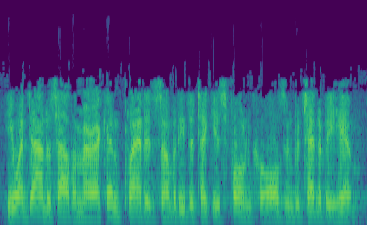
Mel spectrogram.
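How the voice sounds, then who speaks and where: An actor playing a quick-witted, confident amateur detective in a 1940s radio drama, breezy and wry, on a dull old recording. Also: male voice, fairly high pitch, breathy edge. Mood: cool, wry.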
